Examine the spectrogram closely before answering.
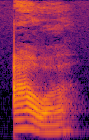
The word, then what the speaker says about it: hour: the letter for example the h in our is pronounced as a vowel sound so it is an hour but the h in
